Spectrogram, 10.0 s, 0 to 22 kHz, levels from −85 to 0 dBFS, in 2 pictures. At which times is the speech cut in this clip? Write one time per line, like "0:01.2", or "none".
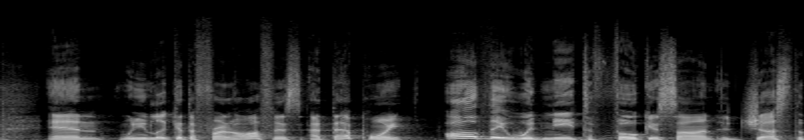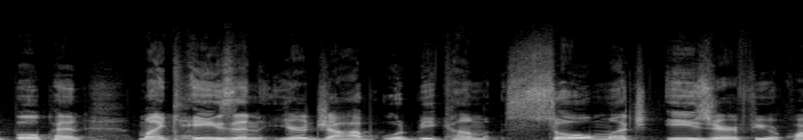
none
